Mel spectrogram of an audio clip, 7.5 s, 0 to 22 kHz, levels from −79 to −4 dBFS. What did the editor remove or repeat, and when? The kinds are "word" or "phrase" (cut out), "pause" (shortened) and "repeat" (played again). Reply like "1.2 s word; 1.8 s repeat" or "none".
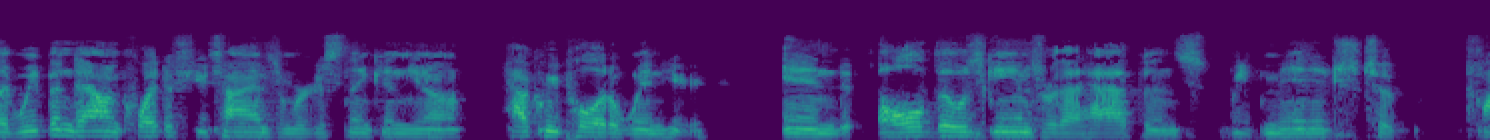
4.3 s pause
